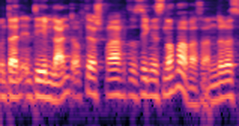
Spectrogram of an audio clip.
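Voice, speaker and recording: The man's voice sits at a medium pitch. He talks very fast. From Saxony-Anhalt, Germany (Bitterfeld-Wolfen). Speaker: opera singer. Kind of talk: casual interview chat.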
